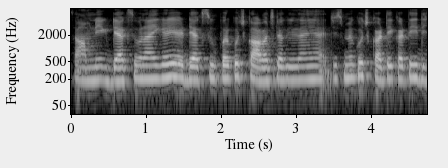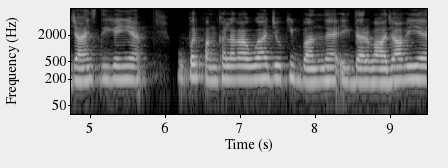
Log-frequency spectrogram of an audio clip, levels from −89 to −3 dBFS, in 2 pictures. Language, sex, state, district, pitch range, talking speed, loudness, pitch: Hindi, female, Chhattisgarh, Bastar, 190-210 Hz, 215 wpm, -29 LUFS, 200 Hz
